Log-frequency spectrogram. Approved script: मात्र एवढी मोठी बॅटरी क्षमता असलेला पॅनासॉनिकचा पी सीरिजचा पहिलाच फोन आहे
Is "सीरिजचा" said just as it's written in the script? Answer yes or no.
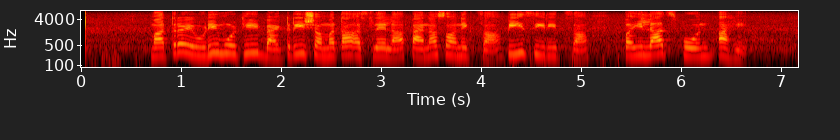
yes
